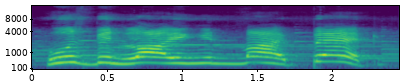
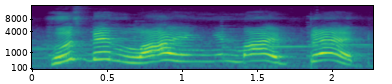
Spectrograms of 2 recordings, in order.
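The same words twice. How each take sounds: First: It is said in a big, deep voice. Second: It is said in a medium-sized voice. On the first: "said Daddy Bear in his big voice" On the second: "said Mummy Bear in her middle-sized voice"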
